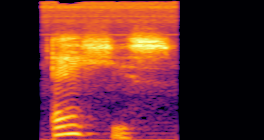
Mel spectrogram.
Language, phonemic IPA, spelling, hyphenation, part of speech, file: Greek, /ˈe.çis/, έχεις, έ‧χεις, verb, El-έχεις.ogg
- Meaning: second-person singular present of έχω (écho): "you have"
